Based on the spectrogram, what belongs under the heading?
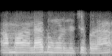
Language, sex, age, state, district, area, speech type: Tamil, male, 18-30, Tamil Nadu, Sivaganga, rural, conversation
